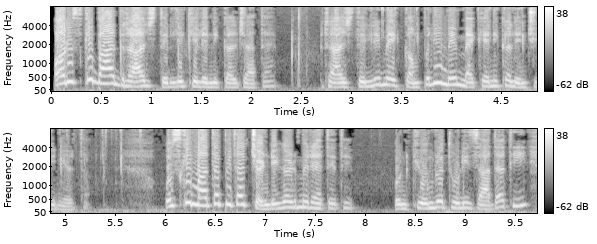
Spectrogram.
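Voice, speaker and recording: A woman narrating a moral story in a measured storytelling manner. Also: fairly low pitch, a little mellow. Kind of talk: scripted narration.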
